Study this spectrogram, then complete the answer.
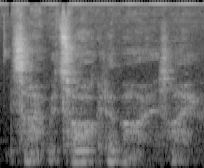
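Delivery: hushed fast whisper. Real, not acted. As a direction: whisper it nervously. Ghost hunt, scared hush.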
